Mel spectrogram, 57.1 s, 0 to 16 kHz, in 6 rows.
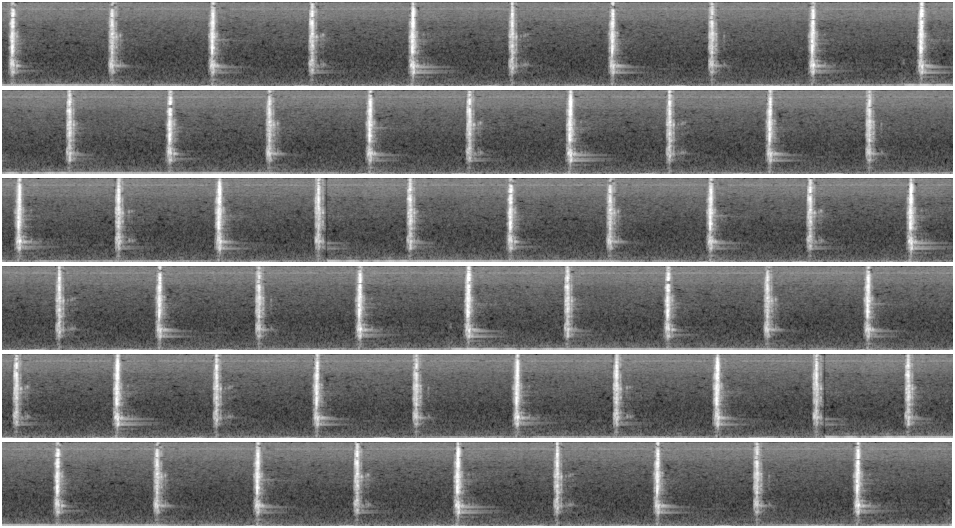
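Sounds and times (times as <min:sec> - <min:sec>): clock ticking: 0:00.0 - 0:57.0.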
